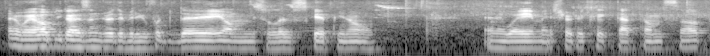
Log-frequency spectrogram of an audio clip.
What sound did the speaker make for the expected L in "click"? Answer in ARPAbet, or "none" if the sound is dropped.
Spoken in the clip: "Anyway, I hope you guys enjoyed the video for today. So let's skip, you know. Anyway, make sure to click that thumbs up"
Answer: none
